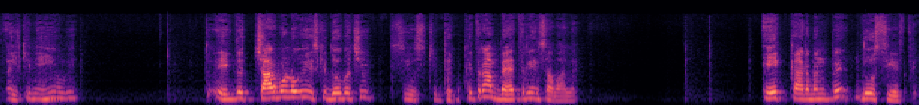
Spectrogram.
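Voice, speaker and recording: A man with a fairly high voice teaches a chemistry lesson in a relaxed, friendly way. He reassures the students, repeats steps, counts out carbons and keeps telling them there is nothing to worry about. The delivery is that of a chatty classroom teacher. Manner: casual, encouraging, calls students bro. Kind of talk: classroom lecture.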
